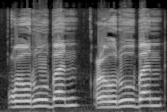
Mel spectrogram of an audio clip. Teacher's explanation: عروبا عروبا عین کی آواز آنی چاہیے حلق سے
